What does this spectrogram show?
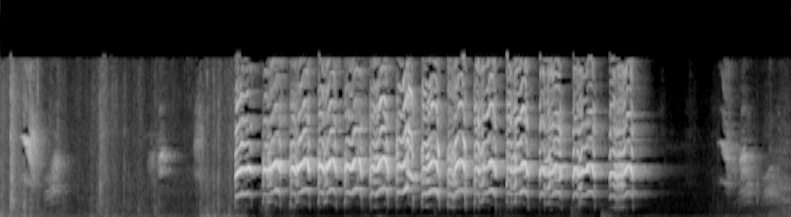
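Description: A small raptor, a North American species that hunts live mice, dragonflies and smaller birds, gives a rapid, shrill series of about fifteen sharp repeated notes lasting around three seconds, loud, after a brief stretch of rustling handling noise.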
